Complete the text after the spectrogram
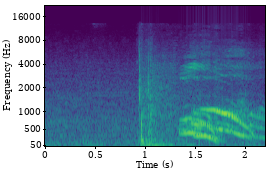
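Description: A man's body thuds onto a concrete floor.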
